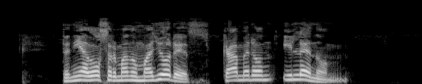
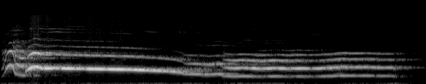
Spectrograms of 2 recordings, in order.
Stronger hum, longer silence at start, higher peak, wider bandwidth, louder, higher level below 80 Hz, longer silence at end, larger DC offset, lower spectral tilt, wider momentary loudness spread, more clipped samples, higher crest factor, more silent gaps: neither; first, 0.65 s vs 0.05 s; first, -2 dBFS vs -6 dBFS; first, 9 kHz vs 6.2 kHz; first, -14 LUFS vs -20 LUFS; first, -56 dBFS vs -66 dBFS; first, 0.75 s vs 0.3 s; neither; first, -7 dB/octave vs -2.5 dB/octave; second, 11 LU vs 16 LU; neither; about the same, 14 dB vs 16 dB; neither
